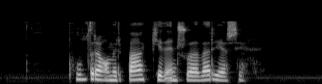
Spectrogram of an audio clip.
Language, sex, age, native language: Icelandic, female, 40-49, Icelandic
